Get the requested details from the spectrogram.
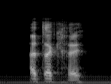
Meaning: third-person plural conditional of attaquer
- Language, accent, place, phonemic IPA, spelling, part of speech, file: French, France, Lyon, /a.ta.kʁɛ/, attaqueraient, verb, LL-Q150 (fra)-attaqueraient.wav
